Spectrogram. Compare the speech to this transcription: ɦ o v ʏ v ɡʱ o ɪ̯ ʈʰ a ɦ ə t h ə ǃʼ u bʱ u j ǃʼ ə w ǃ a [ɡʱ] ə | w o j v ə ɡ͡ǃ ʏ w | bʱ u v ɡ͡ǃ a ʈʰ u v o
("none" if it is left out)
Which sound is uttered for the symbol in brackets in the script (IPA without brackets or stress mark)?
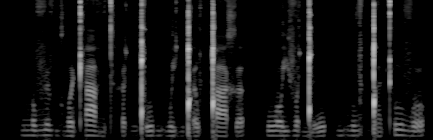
x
